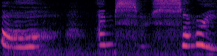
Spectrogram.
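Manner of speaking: tiny, very high, soft voice. After eating all the stable boy's lunch, the king answers him in a tiny voice. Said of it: "said the king in a tiny voice".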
